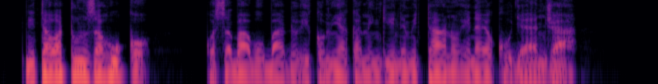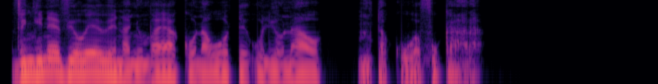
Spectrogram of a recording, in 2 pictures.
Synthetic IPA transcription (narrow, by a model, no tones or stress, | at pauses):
nitawatunzaɦukɔ | kwasaɓaɓuɓaɗɔikɔmiakamiŋɡinɛmitanɔinajɔkuʄajaɲd͡ʒa̰ː | viŋɡinɛvjɔwɛwɛnaɲumbajakɔnawɔtɛʔuliɔnaɔ | m̩takuwa̰fuka̰ɾa̰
